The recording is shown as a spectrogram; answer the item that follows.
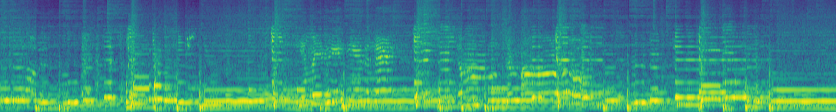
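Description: Live blues band playing: electric guitars, bass and drums, with a lead line of bending, wavering notes over the steady rhythm.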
